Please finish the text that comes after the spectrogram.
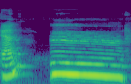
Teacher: tongue is held up steady on the ridge, and the air is resonating through our nasal cavity. That's why I have my finger beside the nose.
